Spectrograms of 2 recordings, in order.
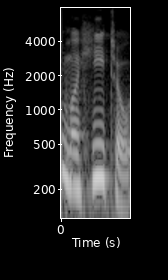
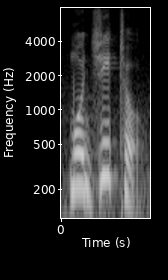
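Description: First: The middle consonant is not a j sound. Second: The middle consonant is a j sound. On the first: The speaker calls it right. "So it should be mojito" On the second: The speaker calls it wrong. "It's not mojito"

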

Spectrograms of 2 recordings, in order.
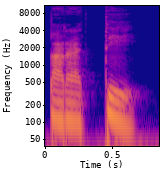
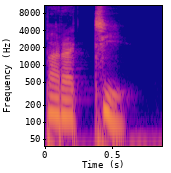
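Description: First: The t is soft, made with the flat tongue. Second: The t is hard and English-like. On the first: The speaker calls it right. "the Spanish T is also softer than English and produced with the flat of the tongue" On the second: The speaker calls it wrong. "Not para ti"

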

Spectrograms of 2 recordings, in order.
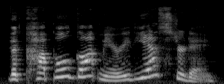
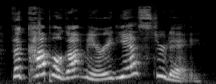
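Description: First: The sentence is said at normal pace and volume. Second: The sentence is said quickly and in a loud voice. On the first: "Please listen and repeat after me" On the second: "Speak it faster in a loud voice, please"

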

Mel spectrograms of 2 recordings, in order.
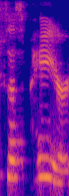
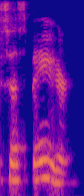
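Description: First: The consonant after s is aspirated. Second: The consonant after s is unaspirated. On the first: The speaker calls it wrong. "不是says Bayer" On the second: The speaker calls it right. "这个辅音它就会变发音"

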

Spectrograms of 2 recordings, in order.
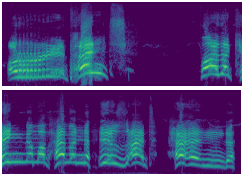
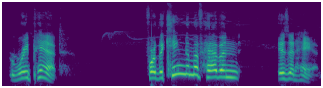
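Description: First: It is said forcefully, with strong energy. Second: It is said flatly, without much force.

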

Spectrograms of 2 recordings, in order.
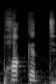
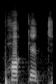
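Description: No difference in how they are said.

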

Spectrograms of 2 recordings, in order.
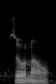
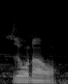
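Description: The two takes are said the same way.

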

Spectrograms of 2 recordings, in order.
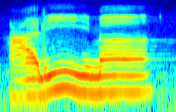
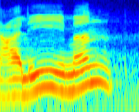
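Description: First: The word ends with a long a vowel. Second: The word ends with an n sound. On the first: The reader stops on the word. "نقف عليما" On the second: The word is read on without stopping. "بدل أن نقول عليما"

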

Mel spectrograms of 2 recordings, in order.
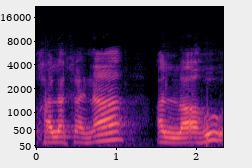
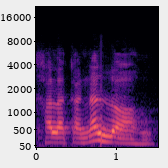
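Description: First: The two words are said separately. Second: The two words are run together as one.

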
